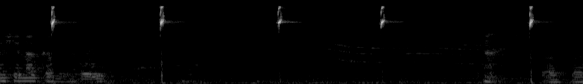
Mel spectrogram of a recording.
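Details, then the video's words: A pair of bananaquits gives sharp, very high, thin calls, about one each second and five in all. A man's voice murmurs faintly at the start. "Casal de Sibites chamando"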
